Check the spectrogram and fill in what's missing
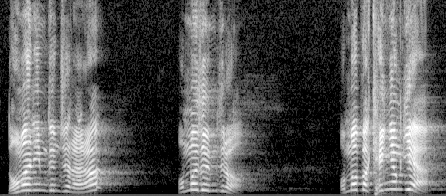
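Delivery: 훨씬 높고 크게 소리치는 억울한 엄마 흉내; 나도 힘들다며 언성을 높이는 엄마. Retold or imitated. Parent yelling at teen. (갱년기 엄마가 자식에게 높고 크게 버럭 외치는 소리)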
